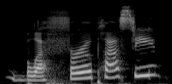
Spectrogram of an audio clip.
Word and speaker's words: blepharoplasty: So the top 10 most common plastic surgery procedures are liposuction, breast augmentation, eyelid reshaping surgery, which is called blepharoplasty.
